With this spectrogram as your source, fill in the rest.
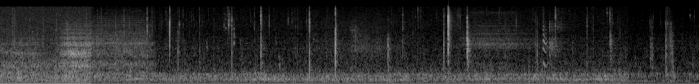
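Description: A campfire crackles and pops nearby.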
